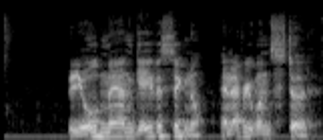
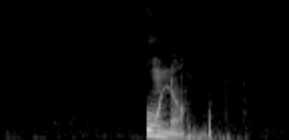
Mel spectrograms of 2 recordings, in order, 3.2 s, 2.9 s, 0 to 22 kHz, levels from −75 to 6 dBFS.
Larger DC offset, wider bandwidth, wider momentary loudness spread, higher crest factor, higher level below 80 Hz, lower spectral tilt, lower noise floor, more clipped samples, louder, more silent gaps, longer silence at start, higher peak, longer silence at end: neither; first, 14.5 kHz vs 9.6 kHz; second, 6 LU vs 17 LU; second, 16 dB vs 22 dB; about the same, -54 dBFS vs -52 dBFS; second, -5 dB/octave vs -9.5 dB/octave; second, -51 dBFS vs -67 dBFS; neither; first, -17 LUFS vs -24 LUFS; neither; second, 0.7 s vs 1.45 s; first, -2 dBFS vs -6 dBFS; second, 0.1 s vs 0.6 s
